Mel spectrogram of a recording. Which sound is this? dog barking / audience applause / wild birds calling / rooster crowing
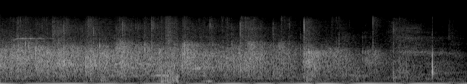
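audience applause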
